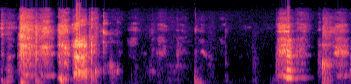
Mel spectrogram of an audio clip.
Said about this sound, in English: I can't really feel anything, but I've got the hiccups.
